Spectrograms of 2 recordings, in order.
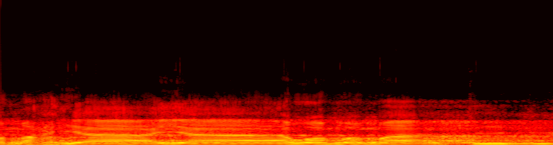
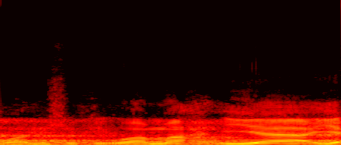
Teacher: yanya pendek itu satu ketukan karena ada yang dibaca panjang juga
